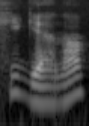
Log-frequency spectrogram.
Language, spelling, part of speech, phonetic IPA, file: Polish, higiena, noun, [xʲiˈɟɛ̃na], Pl-higiena.ogg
